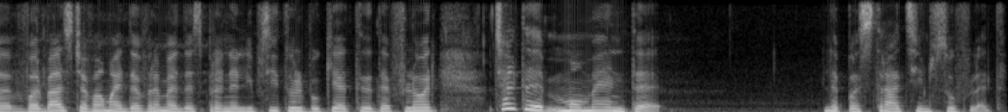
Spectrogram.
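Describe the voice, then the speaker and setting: A woman speaks at a fairly slow pace with fairly even intonation. Her medium-pitched voice has a dark, mellow tone. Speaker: radio host. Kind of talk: radio interview. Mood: warm, respectful. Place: studio. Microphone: studio mic.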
